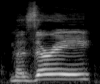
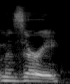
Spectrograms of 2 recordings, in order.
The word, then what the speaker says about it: Missouri: Missouri is how the locals say it. We pronounce it Missouri. Potatoes, whatever.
